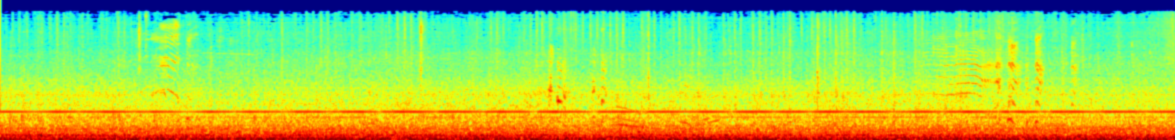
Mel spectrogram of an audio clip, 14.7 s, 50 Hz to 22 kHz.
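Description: Boeing 787 Dreamliner's jet engines heard inside the cabin while the airliner moves along the runway for takeoff: a steady low rumble with a steady high whine over it.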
